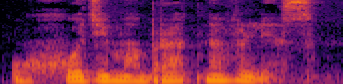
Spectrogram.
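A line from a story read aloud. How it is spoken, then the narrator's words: Whispered order. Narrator (Russian): Александр приказал шепотом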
